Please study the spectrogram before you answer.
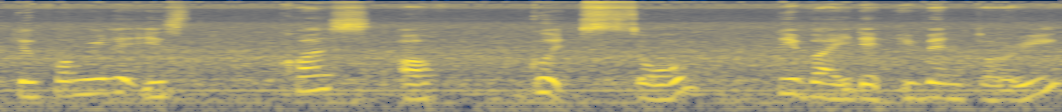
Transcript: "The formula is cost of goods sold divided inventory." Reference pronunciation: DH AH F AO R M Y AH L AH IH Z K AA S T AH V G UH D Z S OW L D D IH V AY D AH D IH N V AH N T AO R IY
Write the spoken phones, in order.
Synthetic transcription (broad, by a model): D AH F AO M Y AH L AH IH S K AA S T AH F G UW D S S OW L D D IH V AY D AH D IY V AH N T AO R IY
